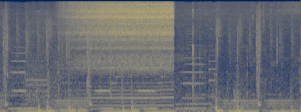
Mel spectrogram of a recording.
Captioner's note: tool whirs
